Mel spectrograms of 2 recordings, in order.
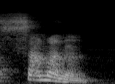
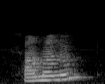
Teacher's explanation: سین میں سیٹی کی آواز لائیں گے تو وہ سامانن جو بنے گا اس کا مطلب گھی ہوگا، اور نرم رکھیں گے سامانن تو وہ قیمت ہوگا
